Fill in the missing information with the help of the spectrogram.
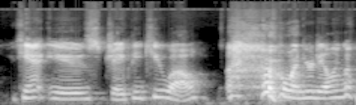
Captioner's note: laughs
